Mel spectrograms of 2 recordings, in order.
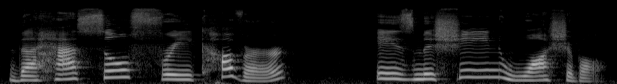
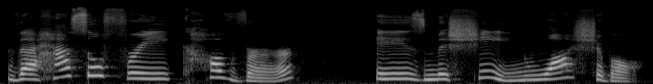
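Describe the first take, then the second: The two takes are said the same way.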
